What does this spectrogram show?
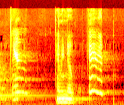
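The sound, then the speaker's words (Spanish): A human voice imitates a cat, giving three drawn-out meows in quick succession, fairly loud, each with a wavering, sliding pitch. “Miau.”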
